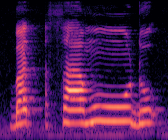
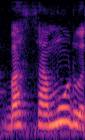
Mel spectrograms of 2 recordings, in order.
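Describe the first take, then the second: First: The final t is pronounced clearly and separately. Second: The final t merges into the following sound. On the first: The speaker calls it right. "Maka dibacanya harus idhar" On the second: The speaker calls it wrong. "Jangan dibaca basa"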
